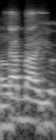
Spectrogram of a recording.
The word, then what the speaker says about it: Caraballo: to contact Crespo, but was Caraballo, or am I pronouncing that right? Or Caraballo? Yeah, you're pronouncing it right. Caraballo, yeah.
